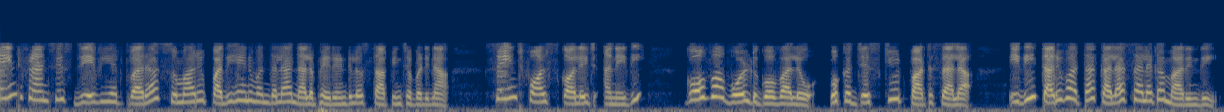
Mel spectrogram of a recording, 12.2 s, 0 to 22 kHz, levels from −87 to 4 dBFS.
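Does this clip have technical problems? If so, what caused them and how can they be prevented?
Yes. Nellymoser compression runs throughout: the speech is rough, hissy and smeared, with nothing above 5.3 kHz, likely from heavily starved Nellymoser Asao coding at a low bitrate near 22 kbps. Prevent it by recording with a modern codec such as Opus at a higher bitrate.

Pre-echo appears at 5.17 to 5.19 s just before "పాల్స్ కాలేజ్ అనేది గోవా", at 6.03 s between "పాల్స్ కాలేజ్" and "అనేది గోవా ఓల్డ్ గోవాలో", at 9.09 to 9.12 s, 9.26 to 9.28 s and 11.00 s. Each is a brief hiss of 11 to 25 ms smeared ahead of a sharp onset, as block-wide quantisation noise leaks before the attack. Prevent it with a codec that switches to short blocks on transients, or with more bits.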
